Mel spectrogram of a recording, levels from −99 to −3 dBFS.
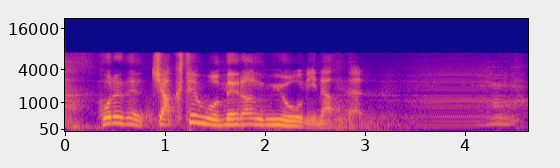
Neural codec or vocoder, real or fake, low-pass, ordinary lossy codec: codec, 16 kHz, about 1 kbps, DyCAST, with the encoder's durations; fake; 7.2 kHz; MP3, 48 kbps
